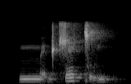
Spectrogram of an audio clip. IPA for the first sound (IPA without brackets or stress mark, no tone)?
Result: mː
